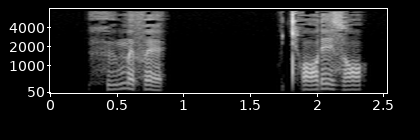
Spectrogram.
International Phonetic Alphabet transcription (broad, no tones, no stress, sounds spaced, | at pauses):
h ʉ m ɛ f ɛ | cʰ ɔ ɾ e z ɔ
